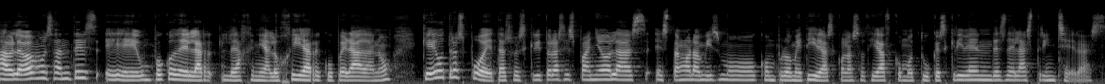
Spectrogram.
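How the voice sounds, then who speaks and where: Speaking in a normal speaking voice at medium pitch, a woman keeps a moderate pace with hardly any pauses and ordinary pitch variation, on a very clean recording with a silent background. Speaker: radio host. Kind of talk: radio show presenting. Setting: radio studio.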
